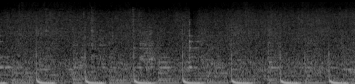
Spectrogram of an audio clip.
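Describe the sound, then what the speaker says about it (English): Bacon fries in a pan with a soft sizzle beneath repeated stirring or scraping strokes, roughly two per second, each a short sweeping swish close to the listener. "Cook that bacon thoroughly."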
